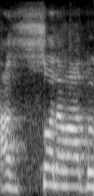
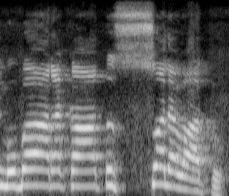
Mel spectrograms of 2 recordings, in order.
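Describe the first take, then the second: First: The word stands alone, starting with its own vowel. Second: The word runs on from the previous word. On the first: "ഒറ്റയ്ക്ക് ഉച്ചരിക്കുകയാണെങ്കിൽ അസ്വലവാത്ത് എന്ന് പറയും" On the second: "ചേർത്ത് പറയുമ്പോൾ എന്തുവരും?"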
